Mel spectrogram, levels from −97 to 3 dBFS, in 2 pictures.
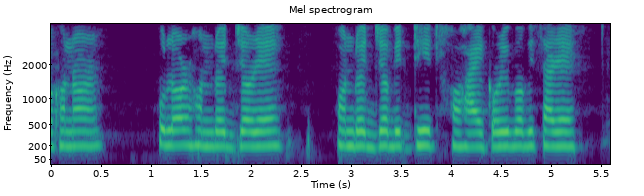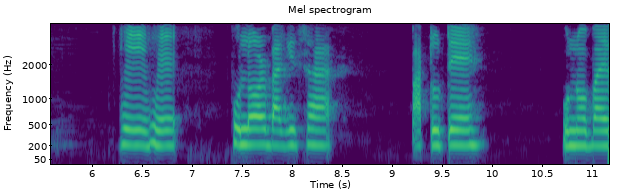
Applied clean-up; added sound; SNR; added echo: neural mask model DeepFilterNet 3.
